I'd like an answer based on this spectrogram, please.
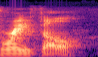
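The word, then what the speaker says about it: Rapheal: that hard and it it's not really even spelled like Rafael it's got kind of a weird spelling um I believe if I'm correct but it's ray fell and I probably that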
